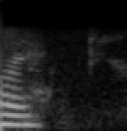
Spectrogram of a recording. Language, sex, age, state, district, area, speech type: Assamese, female, 45-60, Assam, Morigaon, urban, conversation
